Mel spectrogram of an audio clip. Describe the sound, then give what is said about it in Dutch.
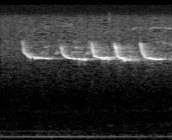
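A small bird sings a bright, repeated phrase of about five quick high chirps in a steady rhythm, fairly soft, over a faint low background hum. “Ondertussen hoor je allerlei verschillende vrolijke vogelgeluidjes.”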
